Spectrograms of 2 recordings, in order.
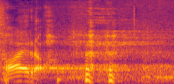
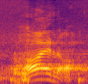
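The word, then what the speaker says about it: Huayra: Hyra. Sorry, ma'am? Hyra. Oh, okay. I dare not pronounce it back.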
